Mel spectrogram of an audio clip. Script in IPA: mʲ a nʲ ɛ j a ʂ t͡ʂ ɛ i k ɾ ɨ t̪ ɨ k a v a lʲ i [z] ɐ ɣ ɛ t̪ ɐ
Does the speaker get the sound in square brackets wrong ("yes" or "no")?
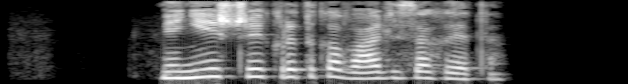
no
